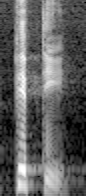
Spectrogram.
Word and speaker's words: pipti: However, this word used for fails, pipti, is the Greek word. That's how you say it.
